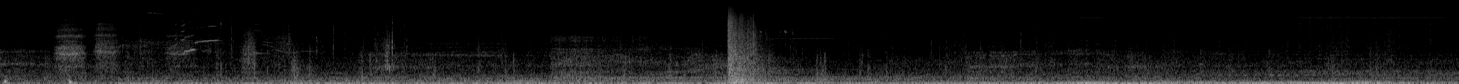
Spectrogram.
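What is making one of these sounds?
A low, steady rumble drones throughout.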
